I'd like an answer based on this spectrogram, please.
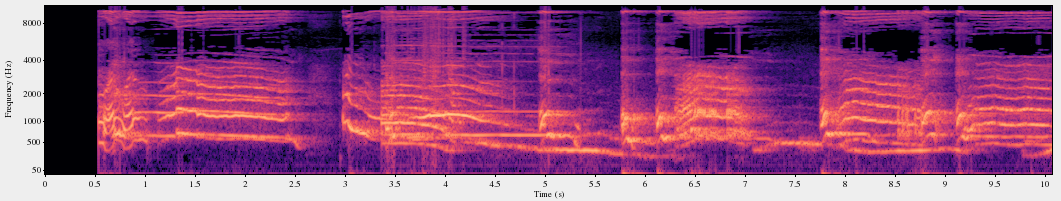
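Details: Two dogs, Millie and Maddie, howling together: long wavering harmonic howls that slide downward, overlapping voices rising and falling, with short breaks between bouts.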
